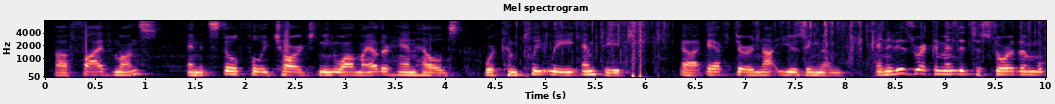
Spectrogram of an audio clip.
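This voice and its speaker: A man giving a casual, unscripted product review in a hesitant, halting way. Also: fairly high pitch, slight background noise.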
